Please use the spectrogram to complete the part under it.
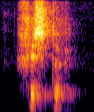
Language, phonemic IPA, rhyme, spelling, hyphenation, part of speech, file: Dutch, /ˈɣɪs.tər/, -ɪstər, gister, gis‧ter, adverb, Nl-gister.ogg
- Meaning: alternative form of gisteren (“yesterday”)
